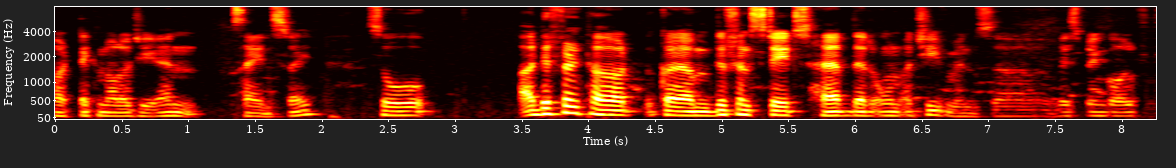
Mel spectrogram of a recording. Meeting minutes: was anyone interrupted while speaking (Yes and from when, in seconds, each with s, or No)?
No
